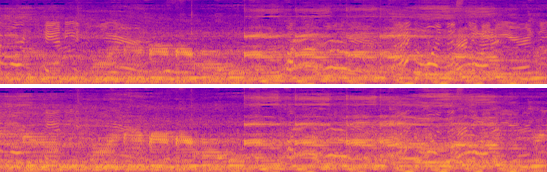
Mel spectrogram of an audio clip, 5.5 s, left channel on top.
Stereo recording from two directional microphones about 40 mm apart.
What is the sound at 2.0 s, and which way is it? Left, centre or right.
Music, right.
